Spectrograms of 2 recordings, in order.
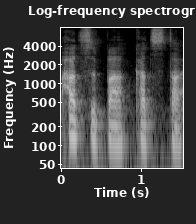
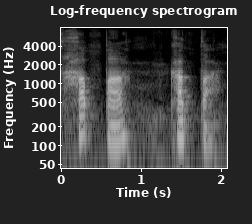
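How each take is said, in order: First: An extra 'tsu' syllable is pronounced instead. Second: The consonants are doubled with a short hold. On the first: The speaker calls it wrong. "No, that's wrong" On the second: The speaker calls it right. "we are supposed to extend the consonant of the next letter"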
